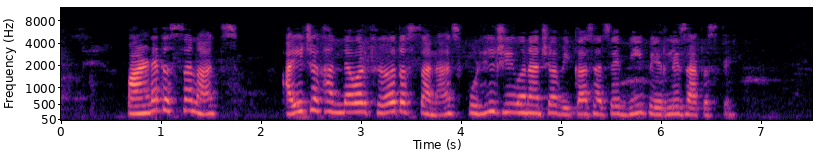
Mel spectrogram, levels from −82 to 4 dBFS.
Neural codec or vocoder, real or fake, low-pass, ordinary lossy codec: none; real; 7.2 kHz; AAC, 64 kbps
